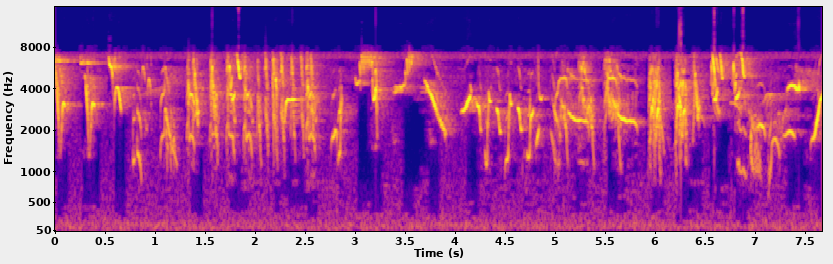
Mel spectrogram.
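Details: Oriental magpie-robin lure call used for trapping birds: a loud, dense run of varied high whistles, slurred notes and sharp chips that tumble over one another without pause, with rapid buzzy trills in between.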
